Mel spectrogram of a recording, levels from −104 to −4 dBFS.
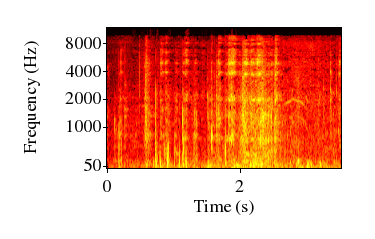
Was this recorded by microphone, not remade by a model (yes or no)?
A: no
